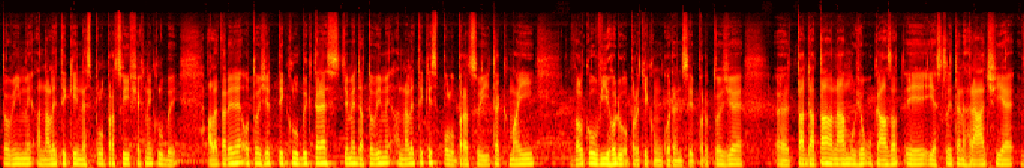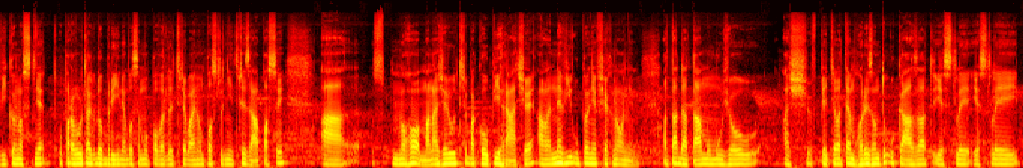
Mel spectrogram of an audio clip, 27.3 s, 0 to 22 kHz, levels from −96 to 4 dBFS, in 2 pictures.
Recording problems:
background chatter; faint; throughout; 4 voices, 20 dB below the speech

